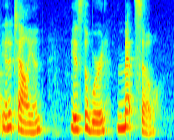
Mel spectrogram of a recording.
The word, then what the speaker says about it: mezzo: The prefix that we have in Italian is the word mezzo. Mezzo. In Italian, two Z's together are like pizza. So it's not pronounced mezzo, it's pronounced mezzo, like the Z's in pizza.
